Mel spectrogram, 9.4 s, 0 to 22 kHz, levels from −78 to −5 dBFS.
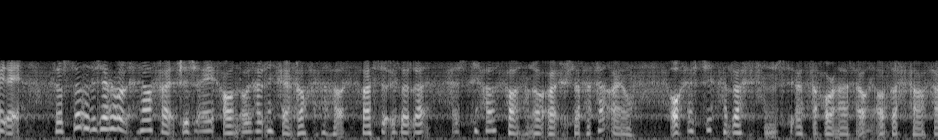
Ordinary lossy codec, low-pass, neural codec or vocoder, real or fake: none; 3.6 kHz; autoencoder, 22.05 kHz, a latent of 192 numbers a frame, VITS, trained on many speakers; fake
